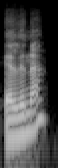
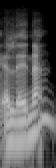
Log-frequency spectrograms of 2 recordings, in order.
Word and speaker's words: Elena: Some people say Elena. I say Elena, which is the Spanish pronunciation.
